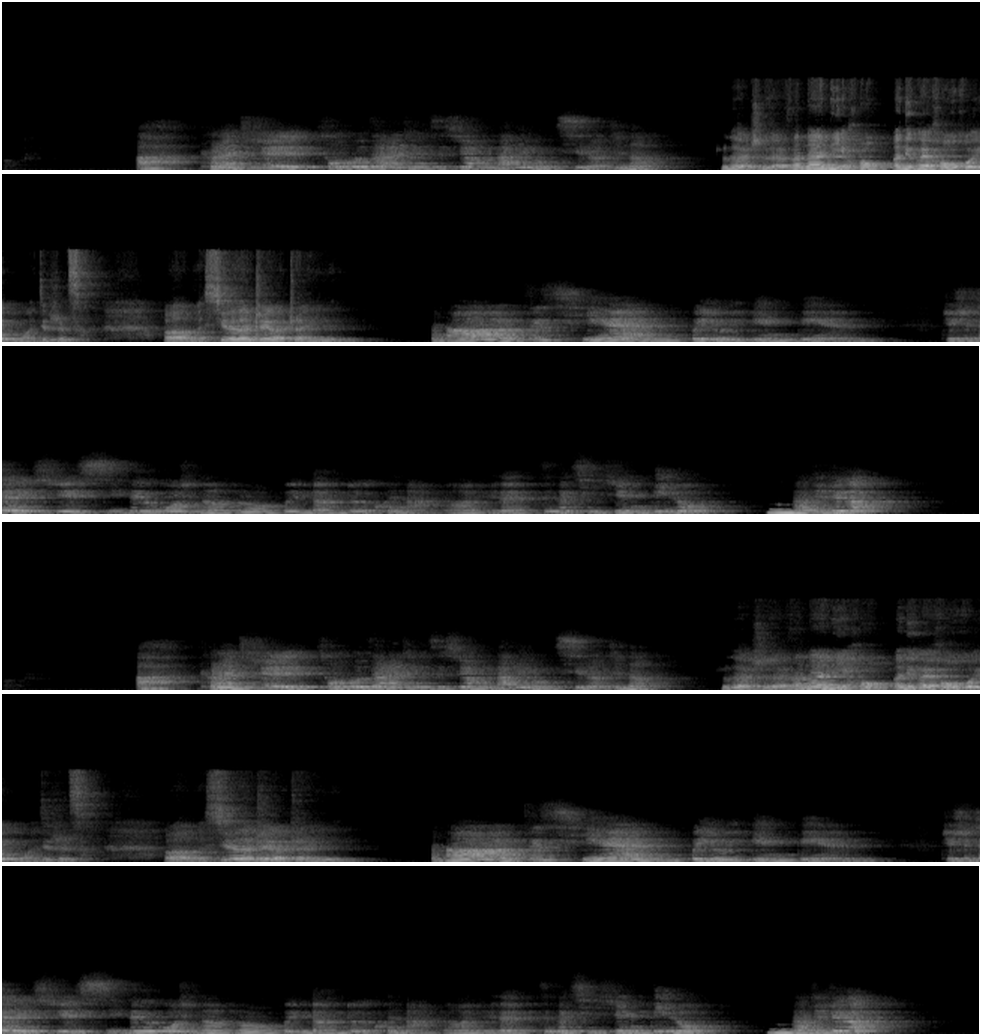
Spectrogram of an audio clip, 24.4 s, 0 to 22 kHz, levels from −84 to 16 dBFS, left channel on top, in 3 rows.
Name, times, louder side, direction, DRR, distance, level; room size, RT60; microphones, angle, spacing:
voice 1, 1.1-5.4 11.7-15.4 16.0-22.2 22.9-23.4, right 2 dB, 20° right, -6 dB, 0.8 m, -34 dB
voice 2, 6.0-11.0 22.7-23.3, left 2 dB, 80° left, 2 dB, 0.5 m, -28 dB
3.0 x 2.9 x 2.4 m, 0.76 s
head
